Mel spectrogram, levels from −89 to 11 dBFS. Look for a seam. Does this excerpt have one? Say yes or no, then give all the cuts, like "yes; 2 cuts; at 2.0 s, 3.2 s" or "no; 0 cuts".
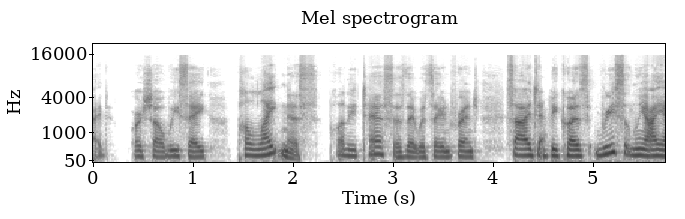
yes; 1 cut; at 4.5 s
